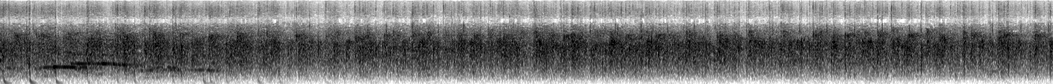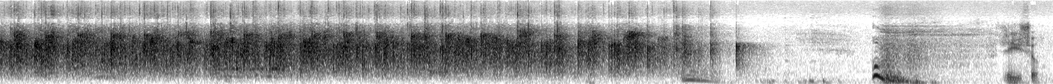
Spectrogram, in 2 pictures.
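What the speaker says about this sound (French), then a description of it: "quelques applaudissements, s'il vous plaît" A TV studio audience on a hidden-camera prank show claps in a long, dense, steady burst. The clapping fades out near the end, leaving a few breaths and small vocal sounds.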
